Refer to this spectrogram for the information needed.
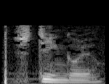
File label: "stingolo", Veneto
